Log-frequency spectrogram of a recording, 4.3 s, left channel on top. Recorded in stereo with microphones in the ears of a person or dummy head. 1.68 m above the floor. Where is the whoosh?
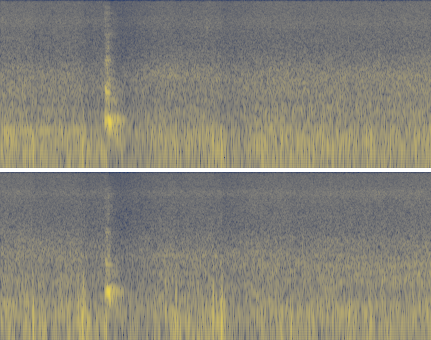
30° left (ahead or behind), 1.1 m.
